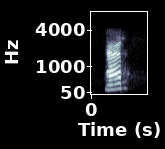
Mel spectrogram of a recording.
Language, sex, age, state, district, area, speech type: Kannada, male, 45-60, Karnataka, Belgaum, rural, conversation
